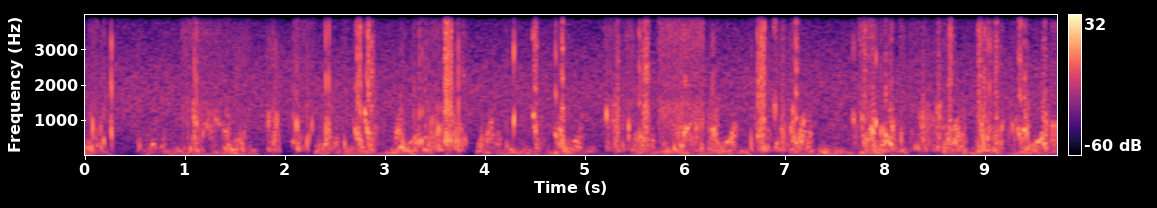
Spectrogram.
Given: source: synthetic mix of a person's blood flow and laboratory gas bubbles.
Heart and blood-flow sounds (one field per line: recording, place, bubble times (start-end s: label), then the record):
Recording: Doppler ultrasound of blood flow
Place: precordium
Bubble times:
0.07-0.34 s: bubbles
0.55-0.61 s: bubbles
0.99-1.71 s: bubbles
1.84-2.00 s: bubbles
2.10-2.34 s: bubbles
2.41-2.54 s: bubbles
2.60-2.99 s: bubbles
3.18-3.26 s: bubbles
3.31-3.87 s: bubbles
4.23-4.36 s: bubbles
4.50-4.61 s: bubbles
4.71-4.88 s: bubbles
5.22-5.70 s: bubbles
5.76-6.38 s: bubbles
6.67-7.23 s: bubbles
7.69-8.08 s: bubbles
8.16-8.75 s: bubbles
8.94-9.44 s: bubbles
9.66-9.73 s: bubbles
From the record:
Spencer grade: 3 (all of the cardiac periods contain showers or single bubble signals, but not dominating or overriding the cardiac motion signals)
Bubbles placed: anywhere in the cardiac cycle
